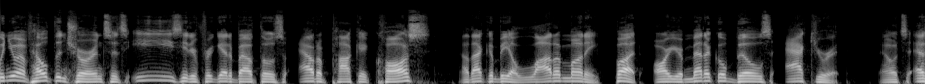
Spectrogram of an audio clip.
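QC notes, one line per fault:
No technical faults can be heard anywhere in the speech recording; the signal holds steady throughout.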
